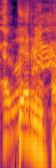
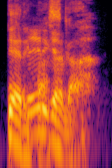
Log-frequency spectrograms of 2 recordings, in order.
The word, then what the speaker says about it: Deripaska: Deripaska. I like how you say it. – Deripaska. Deripaska. – Good. That's good. – Yeah. So you've got to roll the R a little bit.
